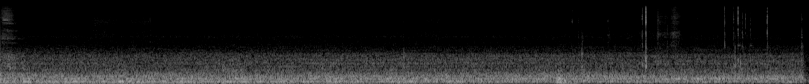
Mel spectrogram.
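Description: Steady tyre, road and climate-fan noise inside a Renault Zoe electric car's cabin as it rolls slowly, with no engine sound; a few light clicks come near the end.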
